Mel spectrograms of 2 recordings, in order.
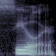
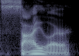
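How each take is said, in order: First: The first syllable sounds like 'see'. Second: The first syllable sounds like 'sigh'. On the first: The speaker calls it right. "it's Sealer" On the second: The speaker calls it wrong. "It's not Siler"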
